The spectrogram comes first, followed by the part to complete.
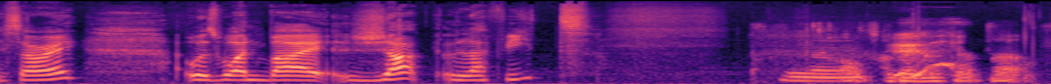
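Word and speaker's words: Laffite: Lafitte? Lefebvre. Nicholas! Nicholas! It's Lafitte. Lafitte. No, that's my time. That would be Italian. He's French. He's French, so they normally Oh. miss the last letter off the end.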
